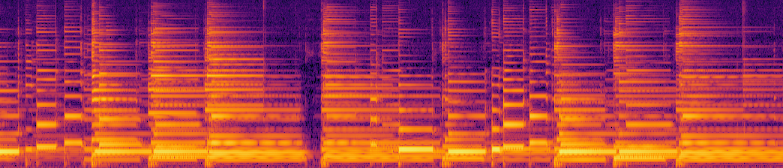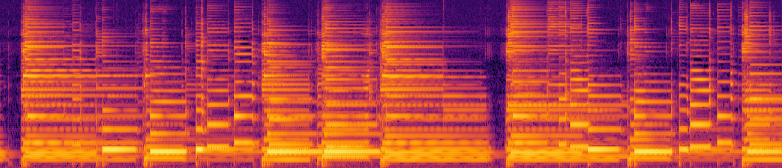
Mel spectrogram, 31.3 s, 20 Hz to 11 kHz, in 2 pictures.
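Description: Fanner Exosphere electric ukulele played in chords through a Hughes & Kettner Spirit of Vintage nano amp head and a Barefaced One10 bass cab, on a clean, undistorted setting. Each chord rings and fades, with short breaks between phrases.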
